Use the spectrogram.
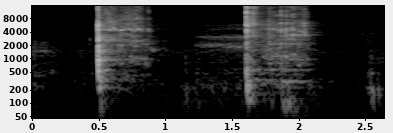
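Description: Food being stirred in a pot, heard as two distinct metallic clinks of a spoon against the pot, each followed by a brief scraping tail, and a faint third tap near the end.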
